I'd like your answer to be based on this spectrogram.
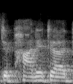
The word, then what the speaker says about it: Dipanwita: My name is Dipanwita Das. Yes, there is a silent W, but I also go by D.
